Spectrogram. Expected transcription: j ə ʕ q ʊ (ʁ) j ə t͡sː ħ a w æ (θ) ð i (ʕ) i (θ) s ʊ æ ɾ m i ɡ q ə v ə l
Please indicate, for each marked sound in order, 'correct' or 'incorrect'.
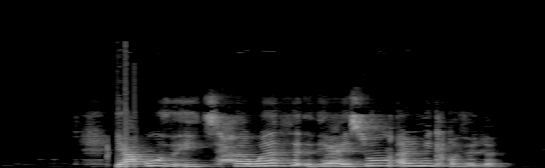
incorrect: v, correct, correct, incorrect: none

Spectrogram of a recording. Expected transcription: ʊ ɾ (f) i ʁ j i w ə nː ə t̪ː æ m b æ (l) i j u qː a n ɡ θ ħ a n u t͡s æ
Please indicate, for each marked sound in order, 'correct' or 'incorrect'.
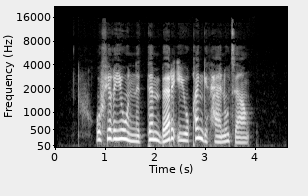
correct, incorrect: ɾ

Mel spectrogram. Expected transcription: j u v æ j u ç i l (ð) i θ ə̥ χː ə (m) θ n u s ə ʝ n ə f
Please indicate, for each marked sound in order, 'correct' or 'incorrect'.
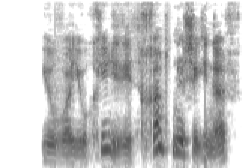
correct, correct

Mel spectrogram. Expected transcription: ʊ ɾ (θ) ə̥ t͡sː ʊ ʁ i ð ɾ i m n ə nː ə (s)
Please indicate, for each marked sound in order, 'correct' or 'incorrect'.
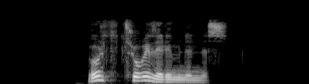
correct, correct

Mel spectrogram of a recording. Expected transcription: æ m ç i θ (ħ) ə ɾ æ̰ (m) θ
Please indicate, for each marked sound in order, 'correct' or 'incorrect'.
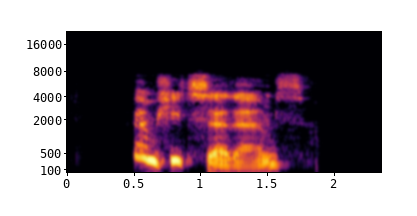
incorrect: s, correct

